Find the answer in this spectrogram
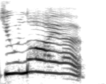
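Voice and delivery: high-pitched, accusing scream. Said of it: "And [name] screams".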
